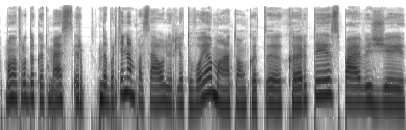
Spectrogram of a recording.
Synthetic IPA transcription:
mɐnɐt̪ɾoːd̪oːkɐt̪mʲɛsɪɾd̪ɐbɐɾʲt̪ʲɪnʲɛmpɐsɑʊlʲeːɪɾlʲiɛt̪ʊʋoːjɛmɑːt̪oːmkɐt̪kɐɾt̪ɐɪspɑːʋʲizʲd͡ʒʲʊɪ

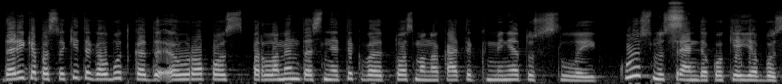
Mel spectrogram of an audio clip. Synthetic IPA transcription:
d̪ɐɾʲɛɪkʲɛpɐsɐkʲiːt̪ʲɪɡɐlˠbuːt̪kɐt̪ɛʊɾoːpoːspɐɾlˠɐmʲɛnt̪ɐsnʲɛt̪ʲɪkʋɐt̪uɔsmɑːnoːkɑːt̪ʲɪkmʲɪnʲeːt̪ʊslˠɐɪkʊsnʊsʲpʲɾʲænʲd̪ʲeːkoːkʲiɛjiɛbʊs

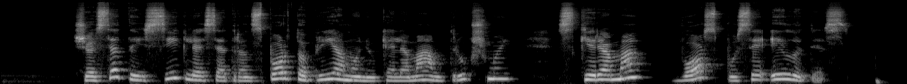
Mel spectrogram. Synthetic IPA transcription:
ʃʲoːsʲɛt̪ɐɪsʲiːklʲeːsʲɛt̪ɾɐnspɔɾt̪oːpʲɾʲiɛmoːnʲuːkʲɛlʲɛmɑˑmt̪ʲɾʲʊkʃmʊɪ | sʲkʲɪɾʲɛmɐ | ʋoːspʊsʲeːʔɛɪlˠʊt̪ʲḛːs

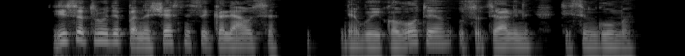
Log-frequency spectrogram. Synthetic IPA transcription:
jɪsɐt̪ɾoːd̪ʲeːpɐnɐʃʲæsʲnʲɪsɪkɐlʲæˑʊsʲɛ | nʲɛ̰ɡʊikoːʋoːt̪oːjɛʊsɔ̰t̪sʲæːlʲɪnʲɪt̪ʲɛɪsʲɪŋɡuːmɐː

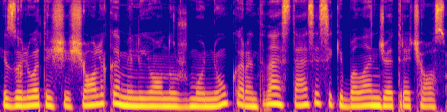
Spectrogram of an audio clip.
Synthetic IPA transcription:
ɪzɔlʲuɔt̪ʲɪʃʲɛʃʲoːlʲɪkɐmʲɪlʲɪjɔːnuːʒmoːnʲuːkɐɾɐnʲt̪ʲɪnɐst̪ʲæːsʲeːsɪkʲɪbɐlˠɐnʲd͡ʒʲoːt̪ʲɾʲɛt͡ʃʲoːs

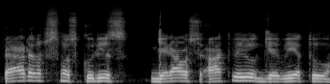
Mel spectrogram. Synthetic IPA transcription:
pʲɛrʋɐɾsmɐskʊɾʲɪs | ɡʲɛɾʲɛʊsʲʊɑːt̪ʲʋʲɛjuɡʲɛʋʲeːt̪uː

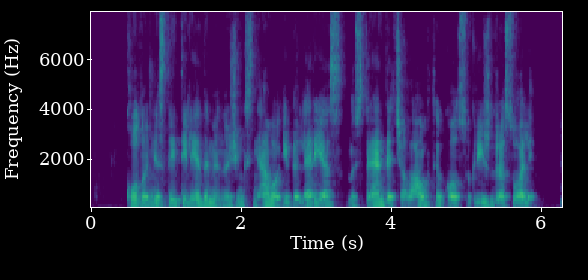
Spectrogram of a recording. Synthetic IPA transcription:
kɔlˠɔnʲɪst̪ɐɪt̪ʲɪlʲeːd̪ɐmʲɪnʊʒʲɪŋʲksʲnʲæːʋoːʔiːɡɐlʲɛɾʲɪjɛsnʊsʲpʲɾʲæˑnʲd̪ʲeːt͡ʃʲɛ̰lˠɑˑʊkt̪ʲɪkoːlˠsʊɡɾʲiːʃd̪ɾɐsuɔlʲe

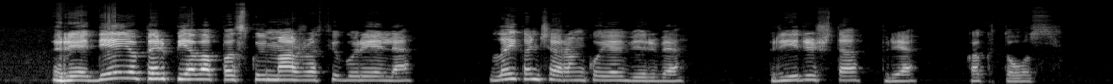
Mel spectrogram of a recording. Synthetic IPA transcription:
ɾʲed̪ʲeːjoːpʲɛɾpʲiɛʋɑpɐskʊɪmɑːʒofʲɪɡʊɾʲeːlʲæ | lˠɐɪkɐnʲt͡ʃʲɛɾɐŋkoːjɛʋʲɪɾʲʋʲɛ | pʲɾʲɪɾʲɪʃt̪ɐpʲɾʲiɛ | kɐkt̪oːs

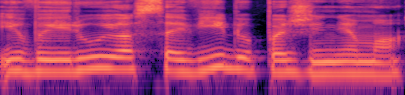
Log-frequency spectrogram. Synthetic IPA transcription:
iːʋɐɪɾʲuːjoːsɐʋʲiːbʲuːpɐʒʲɪnʲɪmoː

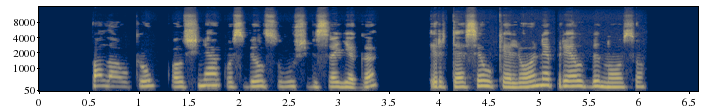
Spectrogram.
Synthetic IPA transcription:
pɐlˠɑˑʊkʲɛʊkoːlˠʃʲnʲæːkoːsʋʲeːlˠsuʊʃʋʲɪsɐjiɛɡɐ | ɪɾt̪ʲæːsʲɛʊkʲɛlʲoːnʲɛpʲɾʲiɛɐlʲˠbʲɪnoːsʲoː

